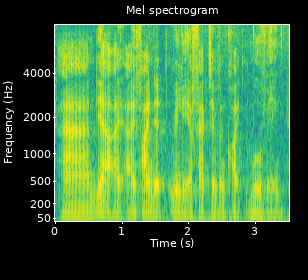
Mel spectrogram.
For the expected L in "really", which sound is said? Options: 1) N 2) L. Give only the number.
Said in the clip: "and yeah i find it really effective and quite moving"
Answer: 2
